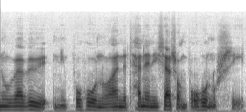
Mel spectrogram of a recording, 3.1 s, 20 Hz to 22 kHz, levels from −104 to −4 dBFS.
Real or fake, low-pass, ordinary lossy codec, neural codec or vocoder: fake; 14.4 kHz; none; vocoder, 44.1 kHz, 128 mel bands, Pupu-Vocoder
